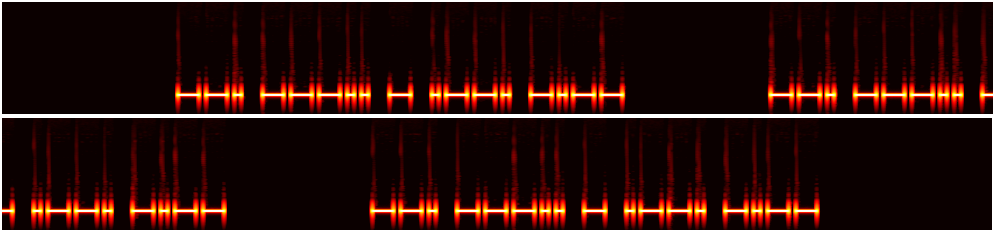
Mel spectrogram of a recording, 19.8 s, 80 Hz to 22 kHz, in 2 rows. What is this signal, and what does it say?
Morse code, heard as a keyed tone, about 17 wpm, 700 Hz. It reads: G8TPY G8TPY G8TPY
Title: DXCC-100 Call Signs - 5 Characters - Repeated 3x - 17wpm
